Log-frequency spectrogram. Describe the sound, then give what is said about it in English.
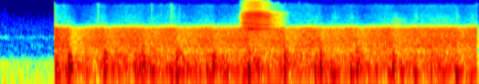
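A fetal heartbeat recorded in the womb: a rapid, steady train of soft whooshing thumps, about two to three per second, over a constant muffled hiss. It starts abruptly after a brief silence and runs at an even level with no voices. “So this is the sound of your heartbeat, but the sound it made when you were in my tummy.”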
